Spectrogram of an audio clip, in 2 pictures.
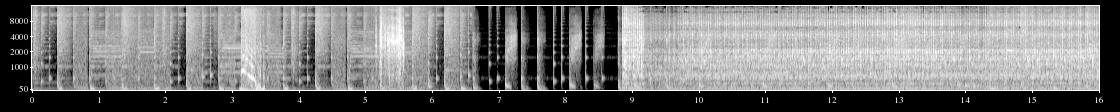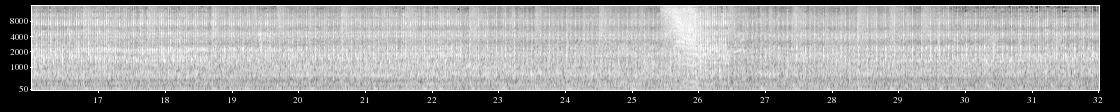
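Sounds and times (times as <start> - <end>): large machine engine rumbling: 8.8 - 32.0.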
